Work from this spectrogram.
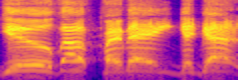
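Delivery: very high-pitched, squeaky, raspy, forced fake gruffness. Mocking a politician trying to sound tough: imitating Hillary Clinton doing a gruff voice. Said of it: "trying to do this gruff".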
